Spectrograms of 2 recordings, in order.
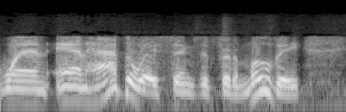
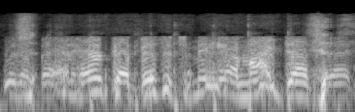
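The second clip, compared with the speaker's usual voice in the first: high, hammed-up wail of mortality; overwrought, high-pitched mock despair; mock dread; 8 semitones higher than usual. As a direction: plead in comic panic as if dying. Acts out viewer overcome by film.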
